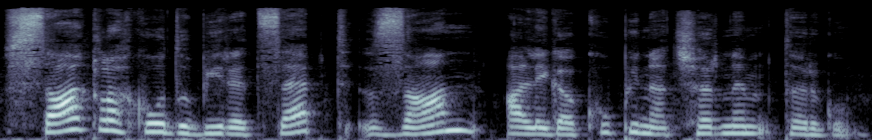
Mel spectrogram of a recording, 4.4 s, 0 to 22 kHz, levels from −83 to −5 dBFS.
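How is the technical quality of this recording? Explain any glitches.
The speech shows generation loss from start to finish. It sounds swirly, hollow and smeared, consonant attacks blur, and nothing is present above 17.1 kHz. The likely cause is about seven successive AAC-style re-encodes at a moderate bitrate, each quantising on a shifted frame grid so the noise and spectral holes compound.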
